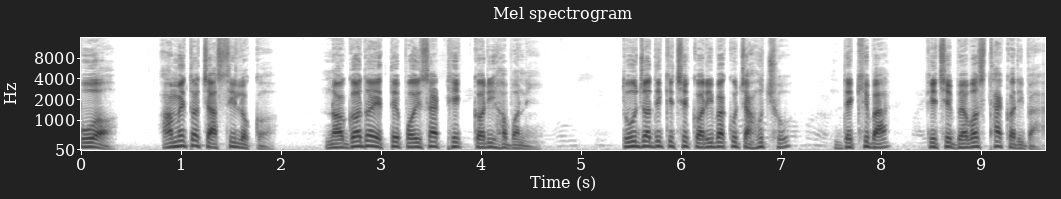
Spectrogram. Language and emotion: Odia, neutral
